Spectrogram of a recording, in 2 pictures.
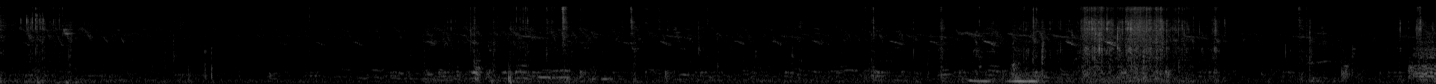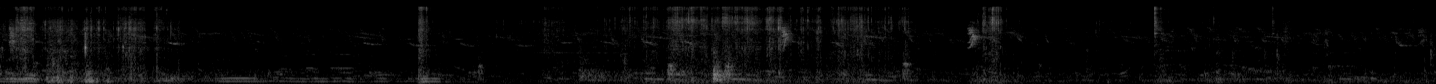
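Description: A Japanese quail chick hatching: faint high peeping, with several bursts of rustling and a few sharp clicks of eggshell.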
